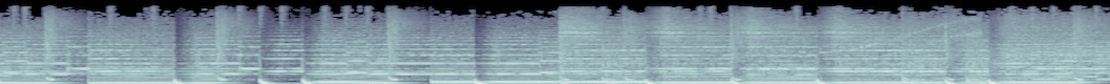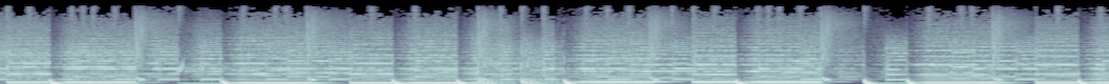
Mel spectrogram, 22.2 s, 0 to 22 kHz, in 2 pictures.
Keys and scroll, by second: 3.1 Escape, 4.7 ctrl+z, 11.2 alt+w, 11.3 f, 11.4 Escape, 14.7 Escape, 16.5 Escape, 18.5 w, 18.7 Escape, 20.0 Escape.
